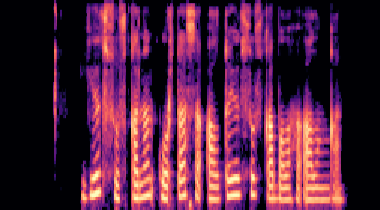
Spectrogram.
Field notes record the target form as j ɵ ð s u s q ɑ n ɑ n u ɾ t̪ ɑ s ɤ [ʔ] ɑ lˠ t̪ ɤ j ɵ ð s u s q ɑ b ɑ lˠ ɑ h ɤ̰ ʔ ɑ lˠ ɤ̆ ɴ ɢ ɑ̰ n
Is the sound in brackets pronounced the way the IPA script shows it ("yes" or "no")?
yes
